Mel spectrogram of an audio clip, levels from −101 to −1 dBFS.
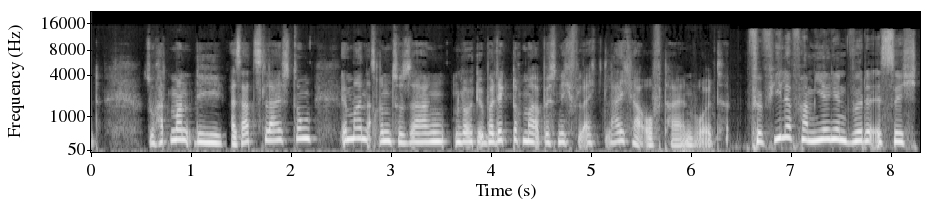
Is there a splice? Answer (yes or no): yes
